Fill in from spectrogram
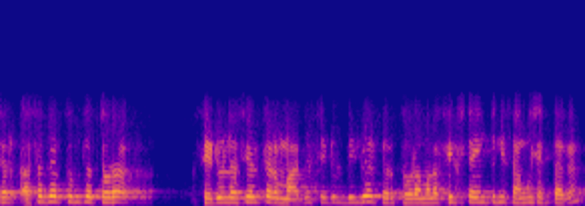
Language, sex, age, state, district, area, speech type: Marathi, male, 30-45, Maharashtra, Washim, rural, conversation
